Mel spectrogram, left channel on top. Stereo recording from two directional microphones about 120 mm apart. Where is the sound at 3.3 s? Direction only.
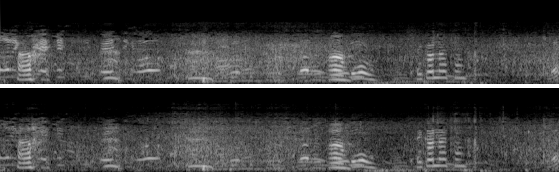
20° right (ahead or behind).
